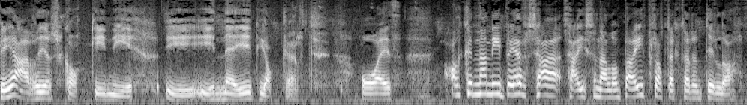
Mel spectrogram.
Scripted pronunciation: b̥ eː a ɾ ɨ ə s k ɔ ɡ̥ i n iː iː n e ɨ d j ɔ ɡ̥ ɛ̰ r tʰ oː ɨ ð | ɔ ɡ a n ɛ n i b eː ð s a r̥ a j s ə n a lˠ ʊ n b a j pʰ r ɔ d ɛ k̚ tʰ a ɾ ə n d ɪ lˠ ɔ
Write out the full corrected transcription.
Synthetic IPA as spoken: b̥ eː a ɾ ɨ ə s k ɔ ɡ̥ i n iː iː n e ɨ d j ɔ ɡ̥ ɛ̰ r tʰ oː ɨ ð | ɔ ɡ ə n a n i b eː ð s a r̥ a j s ə n a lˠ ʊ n b a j pʰ r ɔ d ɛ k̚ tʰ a ɾ ə n d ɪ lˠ ɔ

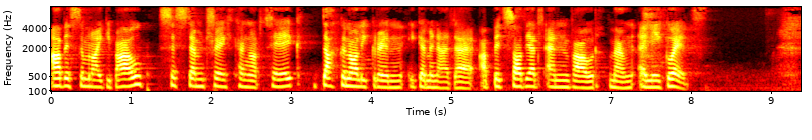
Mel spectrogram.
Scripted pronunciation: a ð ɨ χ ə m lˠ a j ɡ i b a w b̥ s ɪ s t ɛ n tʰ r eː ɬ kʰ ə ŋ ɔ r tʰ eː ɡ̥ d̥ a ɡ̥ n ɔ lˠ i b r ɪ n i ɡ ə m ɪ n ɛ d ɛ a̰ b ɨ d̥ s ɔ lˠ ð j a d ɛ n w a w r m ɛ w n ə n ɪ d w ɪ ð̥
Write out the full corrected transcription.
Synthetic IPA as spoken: a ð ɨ s ə m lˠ a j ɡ i b a w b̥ s ɪ s t ɛ m tʰ r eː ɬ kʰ ə ŋ ɔ r tʰ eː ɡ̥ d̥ a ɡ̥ n ɔ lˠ i ɡ r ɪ n i ɡ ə m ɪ n ɛ d ɛ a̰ b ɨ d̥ s ɔ ð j a d ɛ n v a w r m ɛ w n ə n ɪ ɡ w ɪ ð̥

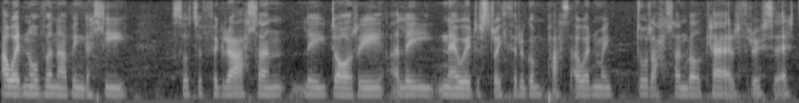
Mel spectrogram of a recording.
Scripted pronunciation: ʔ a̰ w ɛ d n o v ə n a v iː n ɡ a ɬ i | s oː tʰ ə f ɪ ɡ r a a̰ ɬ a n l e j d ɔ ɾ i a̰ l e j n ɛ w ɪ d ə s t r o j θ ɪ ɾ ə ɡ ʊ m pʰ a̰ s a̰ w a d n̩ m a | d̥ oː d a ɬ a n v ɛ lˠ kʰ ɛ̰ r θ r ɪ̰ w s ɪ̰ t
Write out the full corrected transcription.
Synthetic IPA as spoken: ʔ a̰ w ɛ d n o v ə n a v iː n ɡ a ɬ i | s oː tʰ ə f ɪ ɡ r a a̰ ɬ a n l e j d ɔ ɾ i a̰ l e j n ɛ w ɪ d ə s t r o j θ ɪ ɾ ə ɡ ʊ m pʰ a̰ s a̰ w ɛ d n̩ m a | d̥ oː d a ɬ a n v ɛ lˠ kʰ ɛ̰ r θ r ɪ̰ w s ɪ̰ t

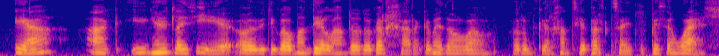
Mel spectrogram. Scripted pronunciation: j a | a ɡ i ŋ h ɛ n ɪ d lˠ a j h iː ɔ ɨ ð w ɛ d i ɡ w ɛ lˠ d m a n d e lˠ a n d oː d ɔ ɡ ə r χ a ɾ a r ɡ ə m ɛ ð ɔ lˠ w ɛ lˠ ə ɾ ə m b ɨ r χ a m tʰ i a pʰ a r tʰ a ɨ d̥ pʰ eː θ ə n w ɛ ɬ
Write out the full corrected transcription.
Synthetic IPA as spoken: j a | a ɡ i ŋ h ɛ n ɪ d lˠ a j θ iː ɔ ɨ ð w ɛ d i ɡ w ɛ lˠ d m a n d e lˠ a n d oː d ɔ ɡ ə r χ a ɾ a ɡ ə m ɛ ð ɔ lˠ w ɛ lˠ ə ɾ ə m ɡ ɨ r χ a n tʰ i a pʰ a r tʰ a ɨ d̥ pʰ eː θ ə n w ɛ ɬ

